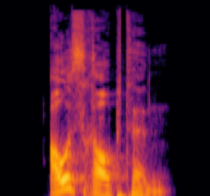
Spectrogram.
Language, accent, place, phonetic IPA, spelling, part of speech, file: German, Germany, Berlin, [ˈaʊ̯sˌʁaʊ̯ptn̩], ausraubten, verb, De-ausraubten.ogg
- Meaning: inflection of ausrauben: 1. first/third-person plural dependent preterite 2. first/third-person plural dependent subjunctive II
